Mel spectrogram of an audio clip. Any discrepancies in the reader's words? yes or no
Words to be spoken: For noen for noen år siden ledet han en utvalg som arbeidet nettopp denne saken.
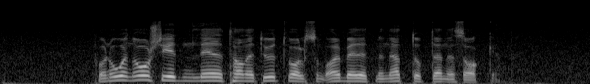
yes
